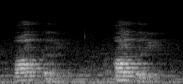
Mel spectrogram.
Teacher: jadi rum itu membacanya dengan setengah harakat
